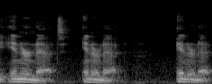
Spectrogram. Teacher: so I'm slightly hitting the T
